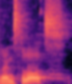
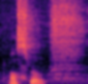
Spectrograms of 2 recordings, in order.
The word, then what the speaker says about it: Lancelot: Yeah, for me, I don't really mind the English pronunciation Lancelot or the French Lancelot.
